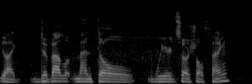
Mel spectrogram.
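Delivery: ordinary talk, nothing marked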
